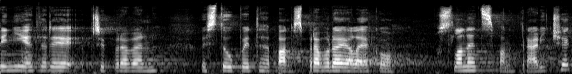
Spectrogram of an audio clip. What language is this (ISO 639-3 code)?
ces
